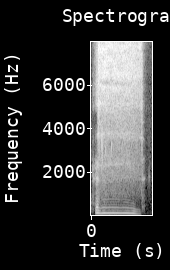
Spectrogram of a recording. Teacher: Now the voiced S is like humming and saying S at the same time.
